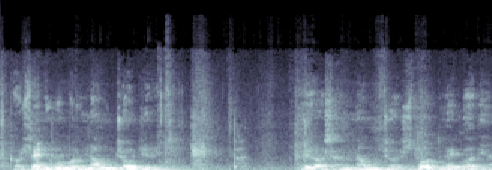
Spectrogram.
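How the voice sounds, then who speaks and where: With noticeable background noise and audible room echo, a man with a fairly high-pitched voice speaks at a moderate pace and with fairly even intonation. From Greece, Thessaloniki (Serbian family). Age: 80s+. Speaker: cemetery caretaker. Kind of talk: guided tour talk. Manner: halting.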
